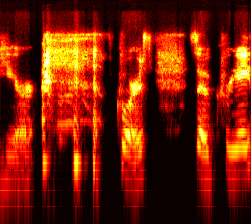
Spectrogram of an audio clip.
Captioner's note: laughs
